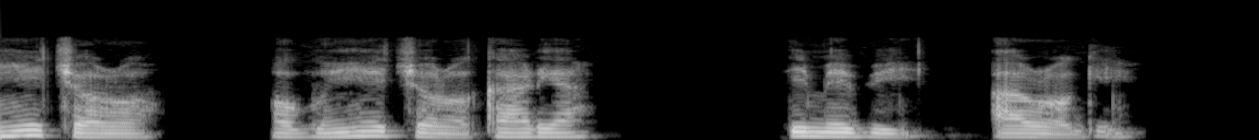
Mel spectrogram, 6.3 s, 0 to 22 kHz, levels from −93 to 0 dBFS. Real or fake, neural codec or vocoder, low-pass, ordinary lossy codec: real; none; 7.2 kHz; none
